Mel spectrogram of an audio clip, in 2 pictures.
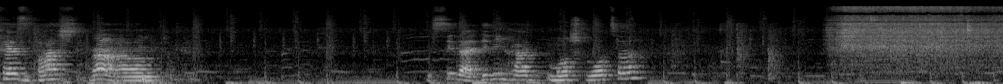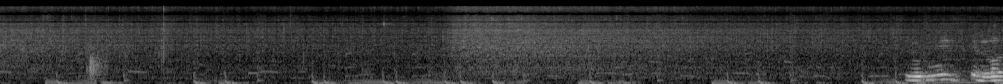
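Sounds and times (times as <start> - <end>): batter sizzling in hot oil: 8.2 - 20.0.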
